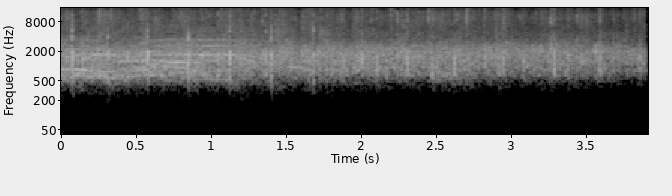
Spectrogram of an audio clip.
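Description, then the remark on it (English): Audience applause fills the whole stretch, a dense, steady wash of many hands clapping at an even loudness with no pause and no voices breaking through. “You don't have to applaud my questions.”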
